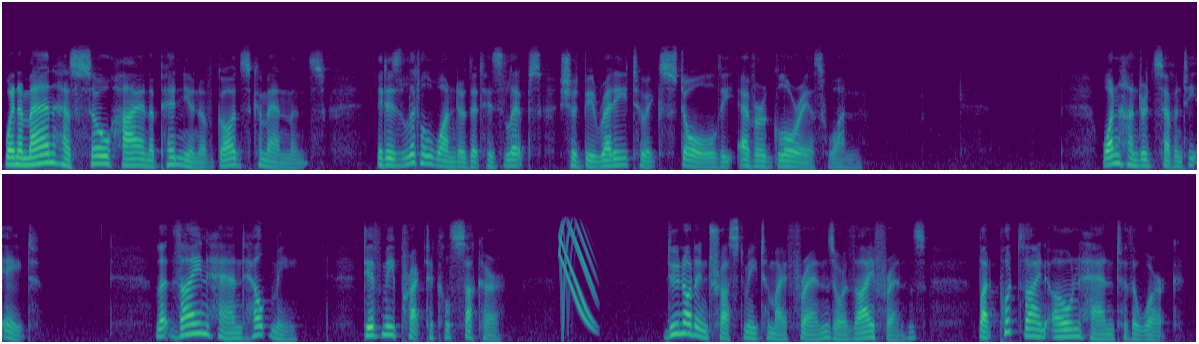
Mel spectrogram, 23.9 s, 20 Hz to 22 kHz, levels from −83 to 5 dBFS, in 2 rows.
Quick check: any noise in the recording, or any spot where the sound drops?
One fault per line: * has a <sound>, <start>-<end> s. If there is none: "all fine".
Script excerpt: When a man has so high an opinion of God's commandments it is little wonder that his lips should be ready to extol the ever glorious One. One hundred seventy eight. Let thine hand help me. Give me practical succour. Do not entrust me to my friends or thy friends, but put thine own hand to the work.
* has a chirp, 17.5-17.9 s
